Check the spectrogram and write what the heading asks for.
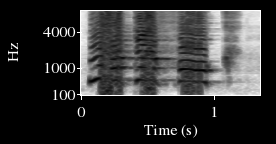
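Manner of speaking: stunned disbelief through a laugh; mother hearing the news, shocked and laughing; shocked outburst. Retold or imitated. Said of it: "And I'm like".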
